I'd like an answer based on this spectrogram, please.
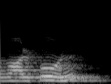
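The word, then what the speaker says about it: whirlpool: Basically जब हम एक वर्ड यूज करते हैं अ वॉलपूल, और इसमें आर साइलेंट होता है, वॉलपूल पढ़ते हैं इसको, अ वॉलपूल ऑफ मिजरीज, मिजरी।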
